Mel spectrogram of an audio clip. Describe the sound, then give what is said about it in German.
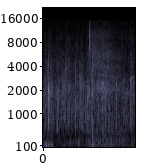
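A steady burst of audience applause for the cameraman, many hands clapping together in a dense, even patter that holds at a constant level for a couple of seconds. “Unser Kammer einmal, einmal einen Applaus für Stefan, unseren Kameramann, Kameramann, Kameramann heute.”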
